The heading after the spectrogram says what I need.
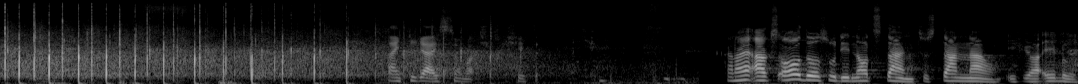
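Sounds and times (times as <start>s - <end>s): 
small crowd applauding: 0.0s - 5.6s
speech: 3.9s - 5.5s, 7.3s - 10.7s.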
